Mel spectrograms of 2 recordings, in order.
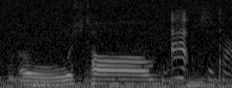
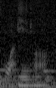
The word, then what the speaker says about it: Ouachita: Wichita. Ouachita. Is it pronounced Ouachita? Searching for Ouachita Baptist University. Back in Texas, everybody pronounces it Wichita, but really, it's Washita.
